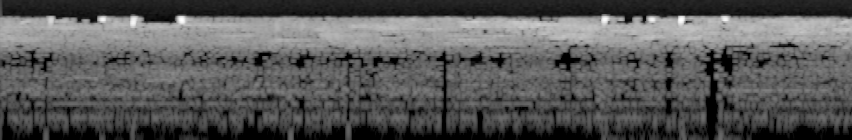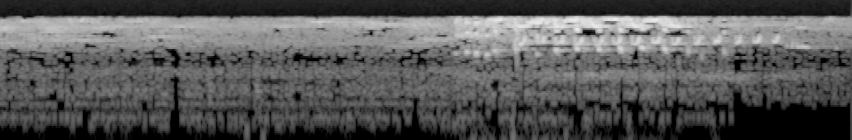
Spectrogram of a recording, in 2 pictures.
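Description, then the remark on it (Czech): Soft, high-pitched whistling and chirping calls of a Eurasian pygmy owl accompanying mating right beside its nest cavity, with a few brief sharp notes early on and a louder burst of rapid, twittering chirps near the end. “V těsné blízkosti dutiny probíhá také páření, které doprovází tlumené pískání a cvrčivé hlasy.”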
